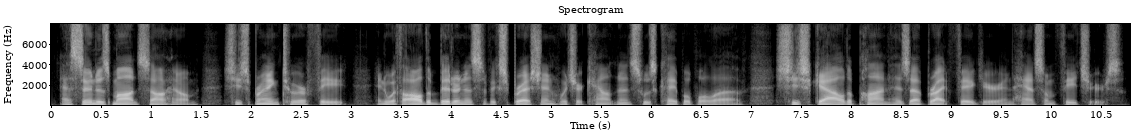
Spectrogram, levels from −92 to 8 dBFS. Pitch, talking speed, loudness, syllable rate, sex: 95 Hz, 185 wpm, -20 LUFS, 5.2 syllables/s, male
